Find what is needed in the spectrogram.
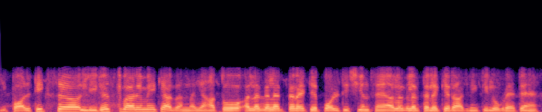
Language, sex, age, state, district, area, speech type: Urdu, male, 45-60, Bihar, Supaul, rural, conversation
